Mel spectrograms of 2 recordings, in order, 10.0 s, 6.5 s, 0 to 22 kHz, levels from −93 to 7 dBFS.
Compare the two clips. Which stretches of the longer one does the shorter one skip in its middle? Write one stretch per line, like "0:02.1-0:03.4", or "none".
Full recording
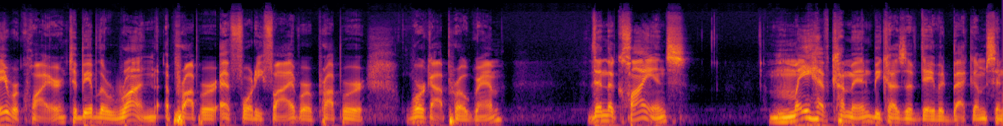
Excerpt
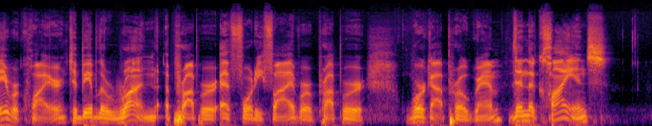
0:05.0-0:05.8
